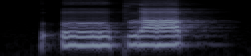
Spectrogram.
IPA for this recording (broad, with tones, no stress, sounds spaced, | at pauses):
ʔ ɤː˧ p l a˦˥ p̚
